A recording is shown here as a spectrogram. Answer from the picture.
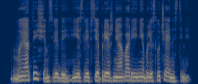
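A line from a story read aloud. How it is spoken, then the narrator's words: Grim, impressed promise. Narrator (Russian): мрачно пообещал впечатленный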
